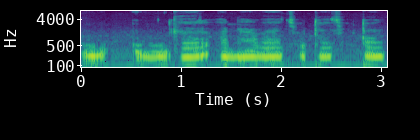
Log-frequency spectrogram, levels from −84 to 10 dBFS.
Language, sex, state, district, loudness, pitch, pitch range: Bhojpuri, female, Uttar Pradesh, Deoria, -13 LUFS, 215 Hz, 210-220 Hz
